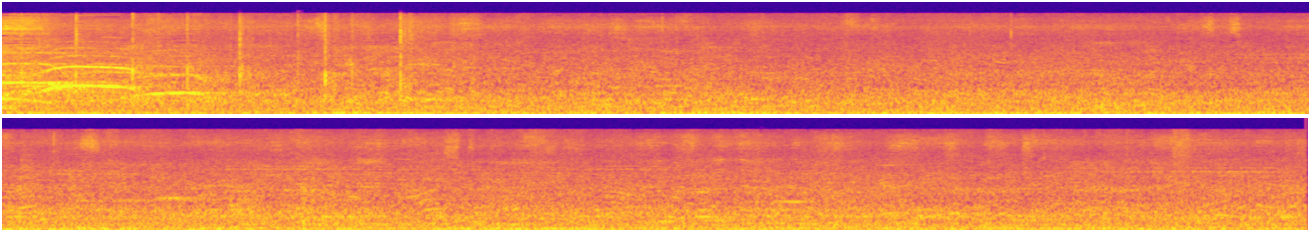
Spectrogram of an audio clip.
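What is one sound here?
A crowd murmurs and cheers loudly outdoors.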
